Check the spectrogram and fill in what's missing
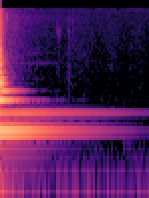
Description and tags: na-open
A more open variant of the ringing stroke na on the right tabla drum, dayan.
bol, drum, hindustani, strokes, tabla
